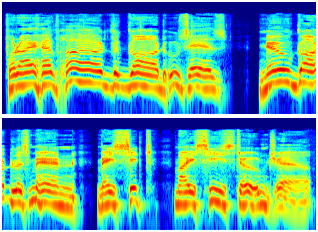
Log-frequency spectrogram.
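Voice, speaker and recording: A man's voice: a little high, animated, extremely slow, no room sound, clean studio sound. A man playing a fervent, commanding prophet priest of a sea god in a fantasy audiobook, preaching in solemn, incantatory oratory. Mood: commanding, zealous. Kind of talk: dramatised fantasy audiobook reading.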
